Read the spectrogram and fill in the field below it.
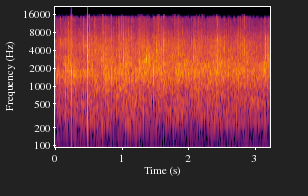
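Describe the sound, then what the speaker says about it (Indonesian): Applause from a live audience at a storytelling talk, a dense steady patter of many hands clapping that holds at an even level throughout with no voices over it. "Tepuk tangan dulu"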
